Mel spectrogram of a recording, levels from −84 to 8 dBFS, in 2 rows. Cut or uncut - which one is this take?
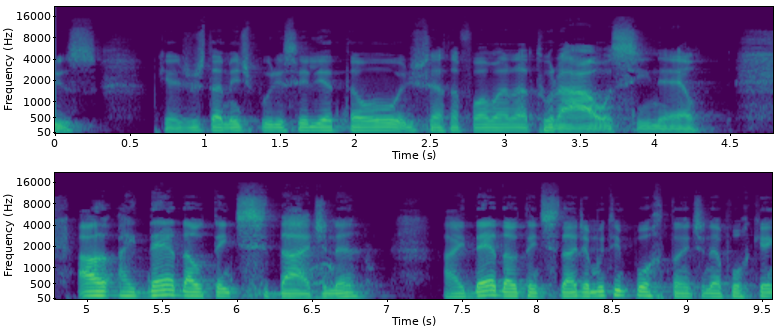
uncut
